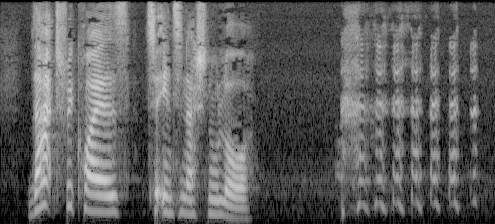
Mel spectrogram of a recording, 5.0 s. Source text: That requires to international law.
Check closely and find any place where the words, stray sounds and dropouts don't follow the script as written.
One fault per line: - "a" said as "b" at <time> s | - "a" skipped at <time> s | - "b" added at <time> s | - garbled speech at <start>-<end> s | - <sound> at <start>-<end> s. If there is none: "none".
- laugh at 3.3-4.9 s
